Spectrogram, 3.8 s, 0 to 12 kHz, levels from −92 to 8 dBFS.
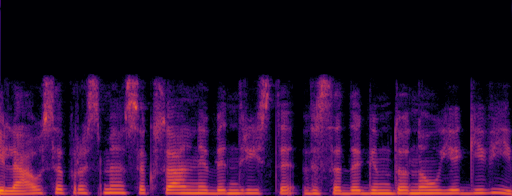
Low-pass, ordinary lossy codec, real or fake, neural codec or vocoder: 7.2 kHz; AAC, 64 kbps; real; none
